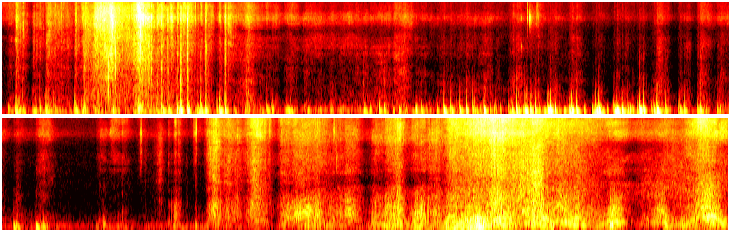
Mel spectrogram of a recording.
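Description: A large printed fabric pillow held close to the mic is scratched with fingertips and nails, giving rapid, uneven bursts of soft, bass-heavy rustling and scraping. The scratching eases into a quieter lull midway, then returns as a denser, brighter, more continuous rubbing toward the end.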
